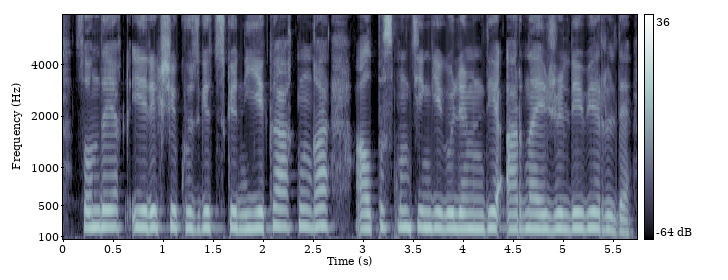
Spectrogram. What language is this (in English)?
Kazakh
